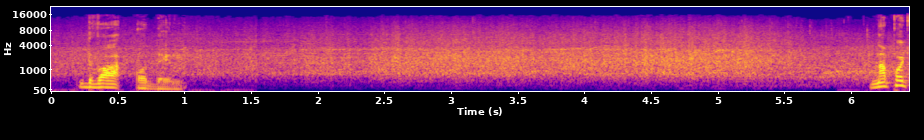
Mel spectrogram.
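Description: A large crowd cheers and applauds loudly.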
